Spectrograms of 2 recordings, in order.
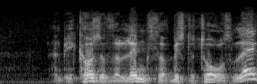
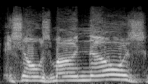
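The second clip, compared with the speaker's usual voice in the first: slow, high, louder amused voice; laughing Mister Nosy; 10 semitones higher, 5 dB louder, much slower than usual. Acted. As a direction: gloat over the nose, drawn out. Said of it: "replied Mister Nosy, laughing".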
